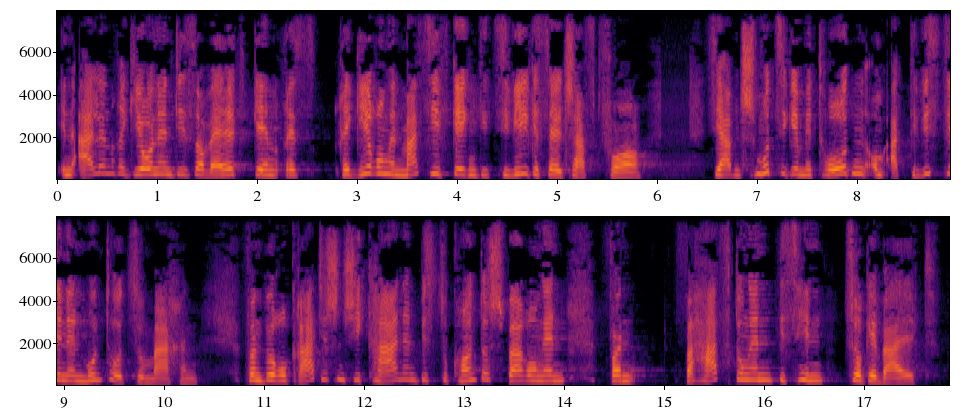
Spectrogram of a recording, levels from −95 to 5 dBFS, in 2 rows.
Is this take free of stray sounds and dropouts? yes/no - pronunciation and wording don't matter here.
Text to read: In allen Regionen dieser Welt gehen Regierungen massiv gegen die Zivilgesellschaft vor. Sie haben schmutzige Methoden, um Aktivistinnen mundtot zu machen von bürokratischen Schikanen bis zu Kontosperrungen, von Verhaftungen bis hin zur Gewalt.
yes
